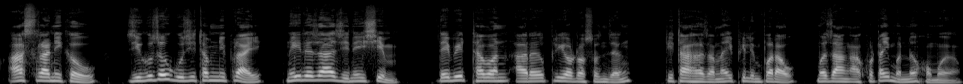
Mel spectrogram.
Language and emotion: Bodo, neutral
